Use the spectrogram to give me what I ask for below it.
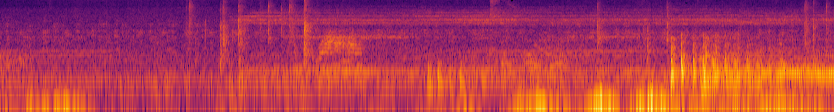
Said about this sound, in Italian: Questi, questi si, sono tutti pezzi di sveglia che fanno così. Mio padre li sistemava.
